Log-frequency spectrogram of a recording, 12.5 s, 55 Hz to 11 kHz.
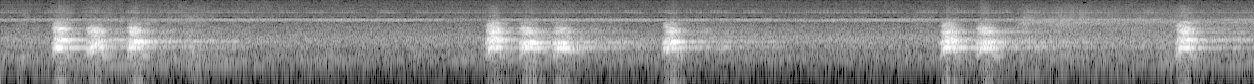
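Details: Night recording from October 7, 2018 of the dog Rex running around: irregular bursts of one to three quick barks spaced a few seconds apart, over a persistent high-pitched hum.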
